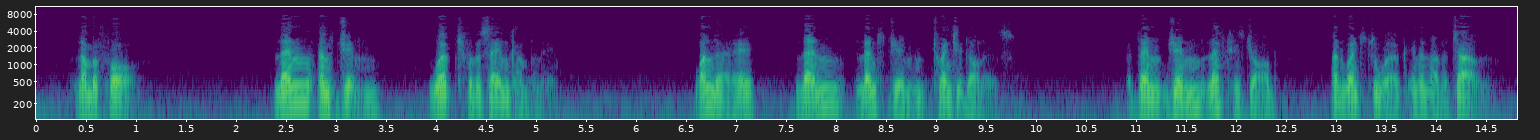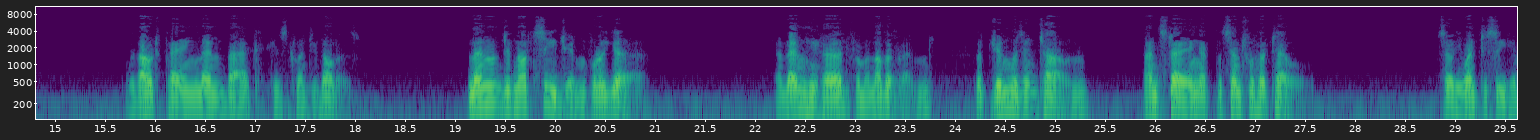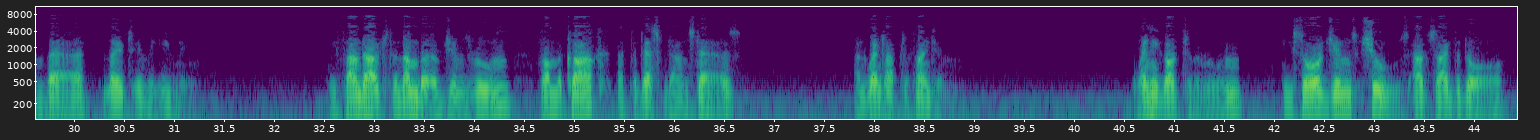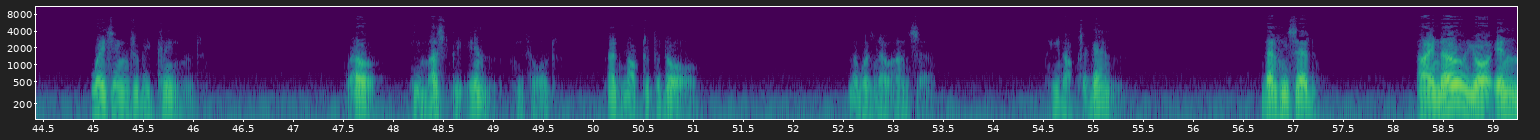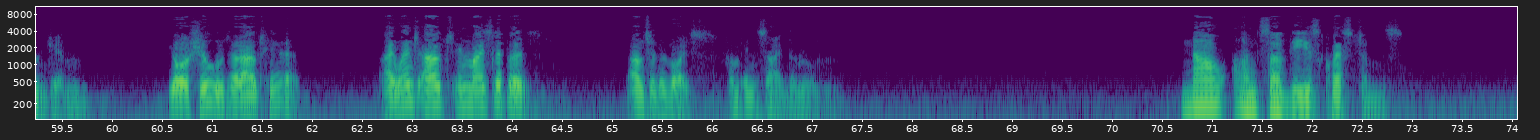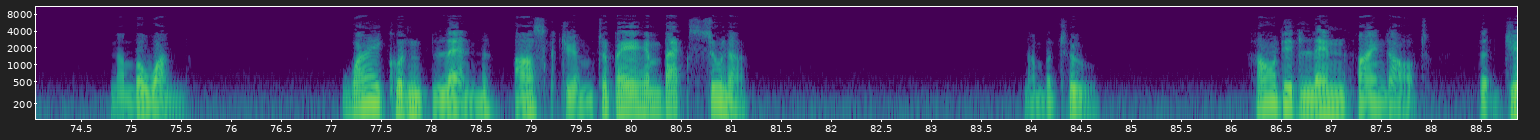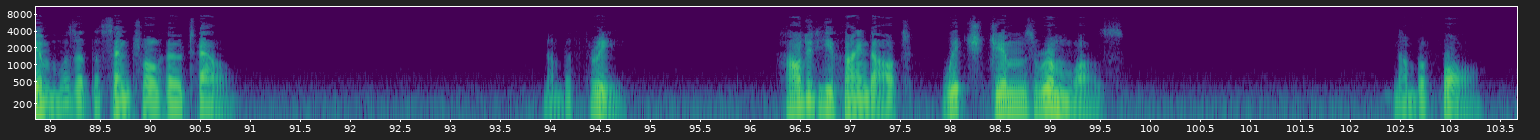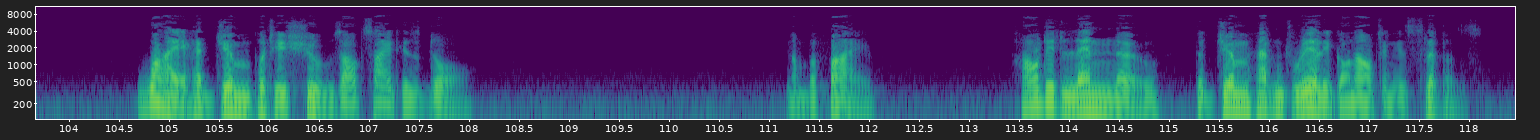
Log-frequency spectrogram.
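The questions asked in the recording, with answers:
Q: Why couldn't Len ask Jim to pay him back sooner?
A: Jim had left his job and gone to work in another town, and Len didn't see him for a year

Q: How did Len find out that Jim was at the Central Hotel?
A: Another friend told him

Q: How did he find out which Jim's room was?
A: From the clerk at the desk downstairs

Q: Why had Jim put his shoes outside his door?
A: To be cleaned

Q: How did Len know that Jim hadn't really gone out in his slippers?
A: Jim answered from inside the room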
